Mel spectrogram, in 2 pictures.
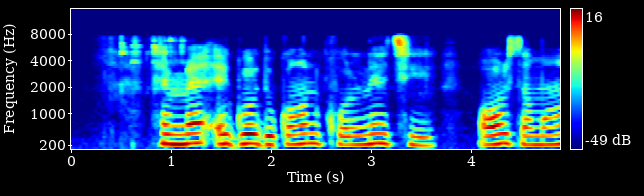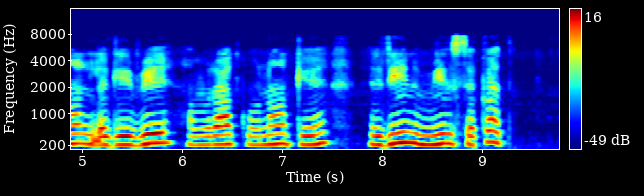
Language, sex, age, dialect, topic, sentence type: Maithili, female, 25-30, Angika, banking, question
